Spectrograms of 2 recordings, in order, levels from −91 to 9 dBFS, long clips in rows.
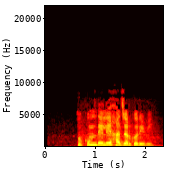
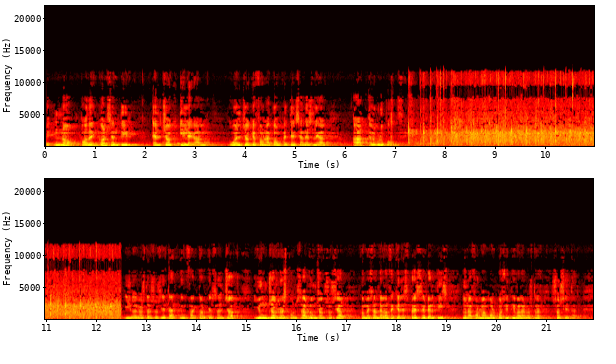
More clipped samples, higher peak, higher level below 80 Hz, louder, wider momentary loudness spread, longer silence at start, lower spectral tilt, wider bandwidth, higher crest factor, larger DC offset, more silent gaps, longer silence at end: neither; first, 0 dBFS vs -4 dBFS; second, -68 dBFS vs -58 dBFS; first, -17 LUFS vs -23 LUFS; first, 12 LU vs 8 LU; first, 0.65 s vs 0 s; about the same, -4 dB/octave vs -5 dB/octave; second, 9 kHz vs 12.5 kHz; about the same, 18 dB vs 18 dB; neither; neither; first, 0.2 s vs 0 s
